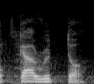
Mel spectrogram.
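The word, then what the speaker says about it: オカルト: I just gave her the name Okaruto, because that's the Japanese pronunciation of the English word occult. Oh, there's a treasure. Okaruto.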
